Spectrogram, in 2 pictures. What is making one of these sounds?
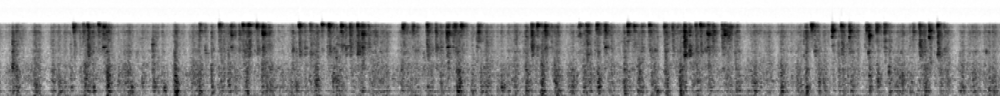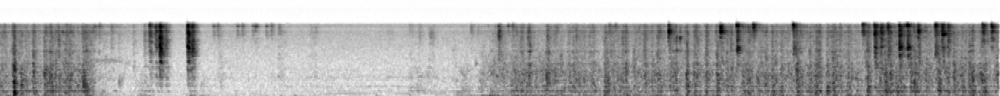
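A washing machine drum rumbles as it turns.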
